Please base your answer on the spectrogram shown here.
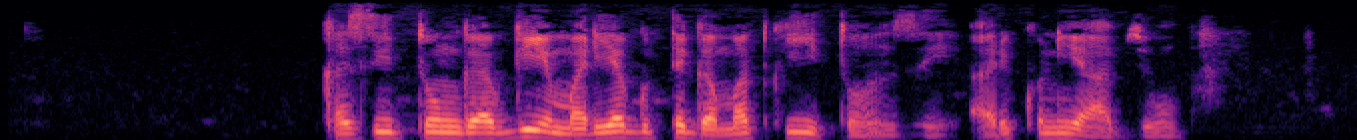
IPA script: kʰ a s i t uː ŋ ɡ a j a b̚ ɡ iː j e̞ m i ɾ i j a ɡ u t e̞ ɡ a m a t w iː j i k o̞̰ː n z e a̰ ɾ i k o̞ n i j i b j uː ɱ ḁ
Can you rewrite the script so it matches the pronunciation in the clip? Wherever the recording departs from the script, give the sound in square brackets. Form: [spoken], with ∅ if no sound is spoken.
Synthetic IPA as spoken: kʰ a [z] i t uː ŋ ɡ a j a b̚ ɡ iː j e̞ m [a] ɾ i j a ɡ u t e̞ ɡ a m a t w [i] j i [t] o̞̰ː n z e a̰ ɾ i k o̞ n i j [a] b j uː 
